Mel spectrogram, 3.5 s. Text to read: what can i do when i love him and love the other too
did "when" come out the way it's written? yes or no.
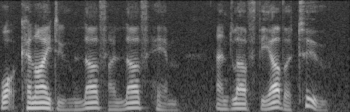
no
